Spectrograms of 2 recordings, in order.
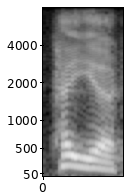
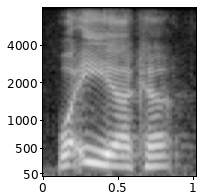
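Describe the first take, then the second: First: The word starts with an h sound. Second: The word starts with an i vowel. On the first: This is a reading of some readers. "بالهاء بدل الهمزة" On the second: This is the reading of the seven readers. "بتشديد الياء في قراءة السبعة"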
